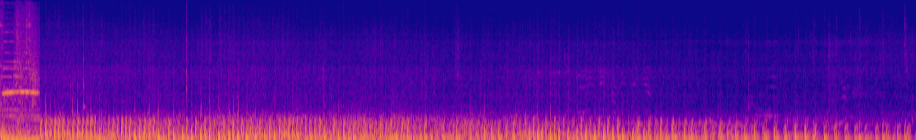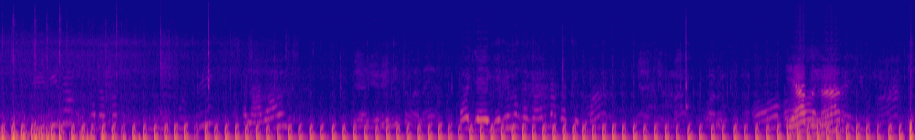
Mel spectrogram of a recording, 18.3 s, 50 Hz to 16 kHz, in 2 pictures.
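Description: Kawasaki KLX 150 trail bike's single-cylinder four-stroke engine running while riding, then dropping back to a steady idle with a fast, even beat of firing strokes from about ten seconds in. Voices come in faintly over the idle near the end.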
